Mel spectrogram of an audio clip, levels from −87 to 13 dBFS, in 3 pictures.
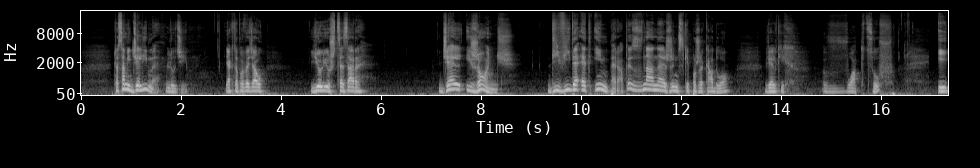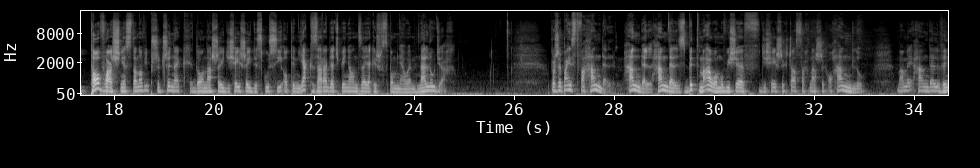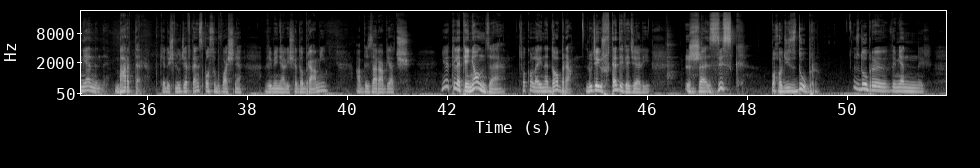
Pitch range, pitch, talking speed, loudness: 120-155 Hz, 130 Hz, 100 wpm, -23 LUFS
